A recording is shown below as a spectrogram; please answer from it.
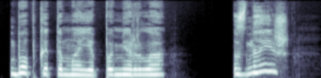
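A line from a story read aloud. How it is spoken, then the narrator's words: Sobbing woman. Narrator (Russian): всхлипнув, произнесла она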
